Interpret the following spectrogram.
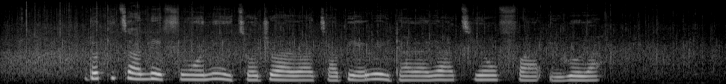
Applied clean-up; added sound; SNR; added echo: none; Applause / Crowd; 15 dB; none.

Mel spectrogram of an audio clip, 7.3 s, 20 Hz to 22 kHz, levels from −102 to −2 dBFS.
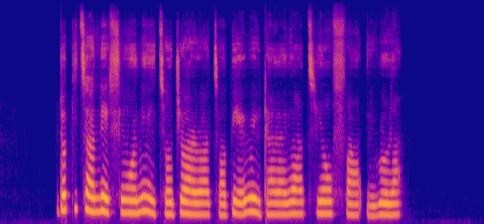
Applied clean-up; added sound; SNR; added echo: neural mask model DeepFilterNet 3.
